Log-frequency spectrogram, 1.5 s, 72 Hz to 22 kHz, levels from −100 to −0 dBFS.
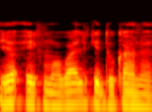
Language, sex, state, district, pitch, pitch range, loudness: Hindi, male, Jharkhand, Jamtara, 105 Hz, 100-110 Hz, -34 LUFS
